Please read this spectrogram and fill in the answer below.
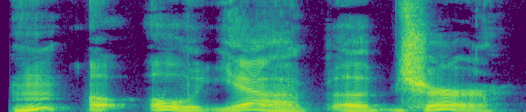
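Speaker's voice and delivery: nervous, stumbling, pitch jumping up; fail to sound calm, stammering; flustered stammer. Acted. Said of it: "trying to sound calm but failing miserably".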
